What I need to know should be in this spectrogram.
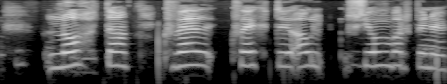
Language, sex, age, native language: Icelandic, male, 11, Icelandic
